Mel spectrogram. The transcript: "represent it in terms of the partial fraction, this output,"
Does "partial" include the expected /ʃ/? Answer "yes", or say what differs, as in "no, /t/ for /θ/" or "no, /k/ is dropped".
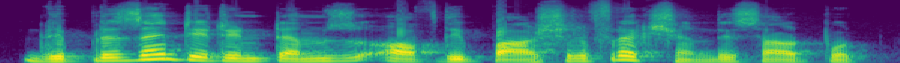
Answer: yes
